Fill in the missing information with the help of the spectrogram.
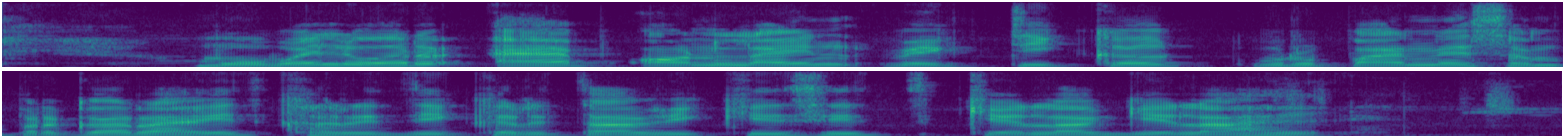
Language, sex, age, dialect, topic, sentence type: Marathi, male, 31-35, Northern Konkan, banking, statement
